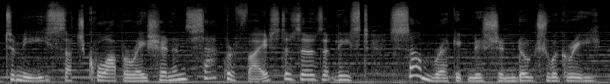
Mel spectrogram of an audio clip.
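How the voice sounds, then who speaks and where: An actress playing a calm, gracious, conciliatory character in a fantasy game, talking gently and formally. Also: female voice, fairly low pitch, a little slow. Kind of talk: scripted fantasy game dialogue. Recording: music under the voice.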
